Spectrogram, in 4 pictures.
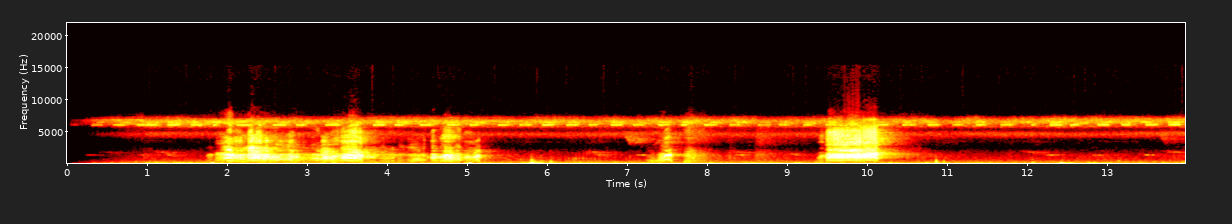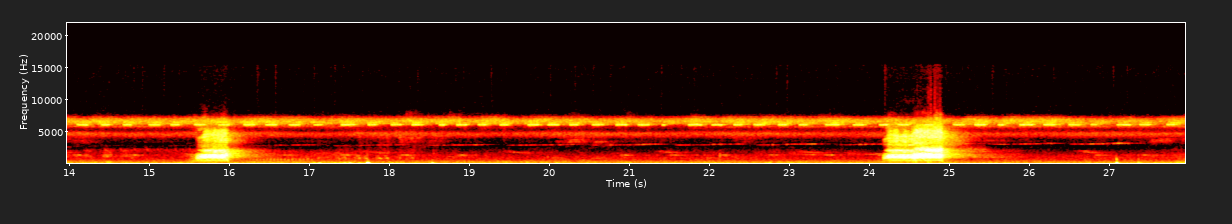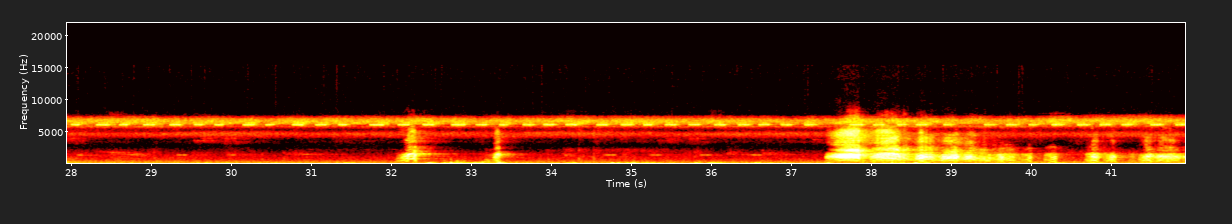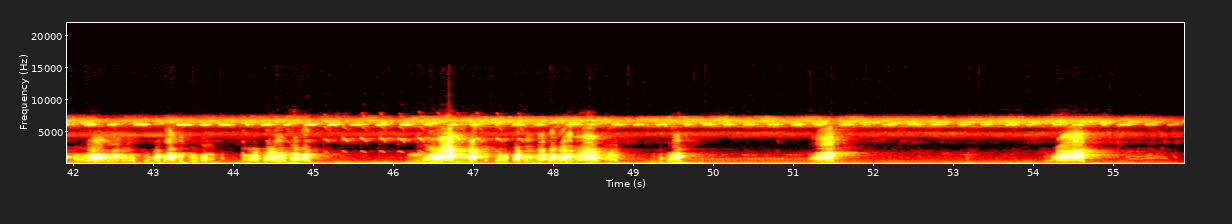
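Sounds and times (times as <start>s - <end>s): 
Ara macao calls in the Eastern Lowlands of South America: 1.8s - 5.4s, 9.4s - 10.7s, 15.5s - 16.5s, 24.1s - 25.6s, 32.1s - 32.6s, 37.4s - 45.4s, 46.0s - 49.8s, 51.2s - 51.9s, 54.2s - 55.7s.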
